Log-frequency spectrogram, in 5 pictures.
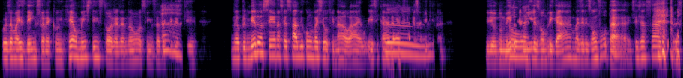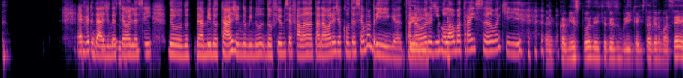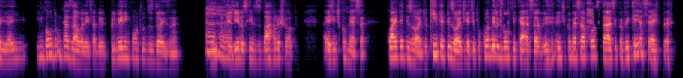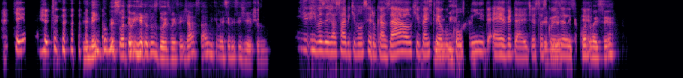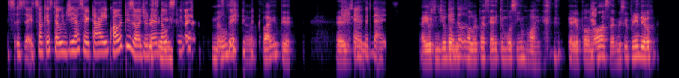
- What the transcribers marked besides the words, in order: laugh; laugh; laugh; laugh; laughing while speaking: "acerta"; laugh; other background noise; laugh; laughing while speaking: "Sim"; laugh; laugh
- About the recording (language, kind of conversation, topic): Portuguese, podcast, Por que revisitar filmes antigos traz tanto conforto?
